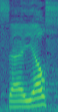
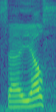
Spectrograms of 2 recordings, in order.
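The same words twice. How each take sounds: No difference in how they are said.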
